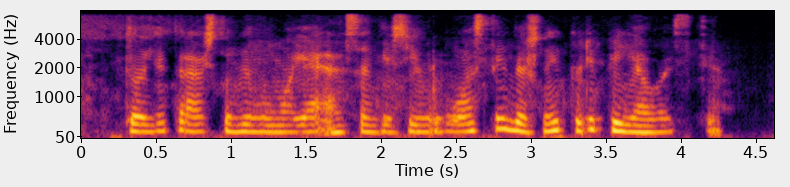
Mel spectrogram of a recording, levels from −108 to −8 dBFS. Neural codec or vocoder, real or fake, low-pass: codec, 16 kHz, 4 kbps, FreqCodec, smaller model; fake; 7.2 kHz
